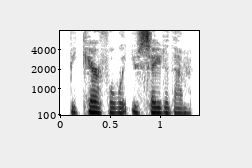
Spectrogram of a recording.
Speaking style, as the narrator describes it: he whispers

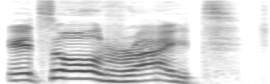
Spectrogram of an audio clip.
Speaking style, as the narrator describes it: shouted Aslan joyously

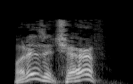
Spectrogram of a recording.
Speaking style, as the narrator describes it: Skelly asked nervously

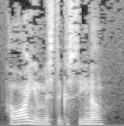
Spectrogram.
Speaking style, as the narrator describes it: asked in the same flat voice

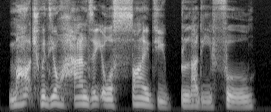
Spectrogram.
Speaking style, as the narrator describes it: hissed Lutine

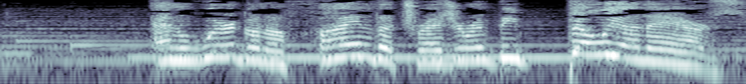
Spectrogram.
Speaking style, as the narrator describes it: I cried

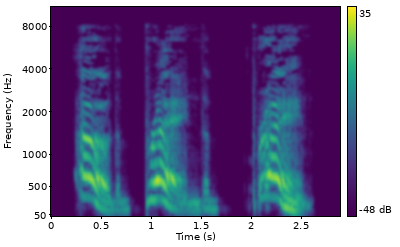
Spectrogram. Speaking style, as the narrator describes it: exclaimed the pious alderman

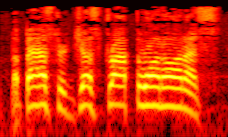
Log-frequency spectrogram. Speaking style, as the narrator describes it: McConnell barked orders

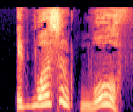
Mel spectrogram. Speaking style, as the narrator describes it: I cried

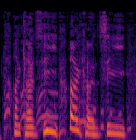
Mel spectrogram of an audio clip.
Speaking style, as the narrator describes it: moaning

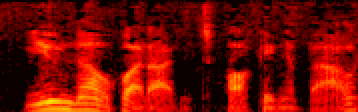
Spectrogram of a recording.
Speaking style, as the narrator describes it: Morgo said softly

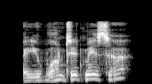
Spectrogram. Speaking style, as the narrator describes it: It was the butler's voice, still quavering and uncertain

